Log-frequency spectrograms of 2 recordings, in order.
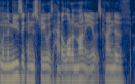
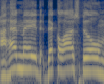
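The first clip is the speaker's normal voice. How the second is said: loud, high hammed-up Mexican accent; 6 semitones higher, 8 dB louder, slower than usual. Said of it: "In a Mexican accent".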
